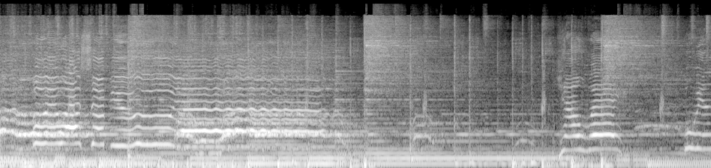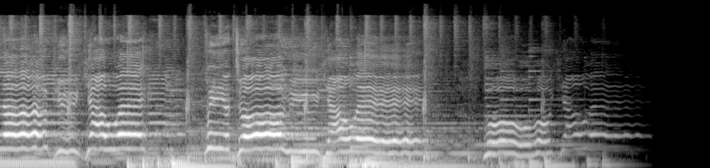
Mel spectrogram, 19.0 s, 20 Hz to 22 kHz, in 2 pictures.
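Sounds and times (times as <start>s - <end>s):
band bass and keys: 0.0s - 17.6s.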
